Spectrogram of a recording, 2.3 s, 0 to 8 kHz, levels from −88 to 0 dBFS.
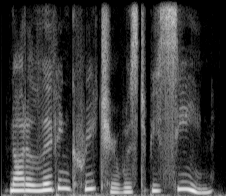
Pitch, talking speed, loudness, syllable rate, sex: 235 Hz, 210 wpm, -17 LUFS, 5.5 syllables/s, female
